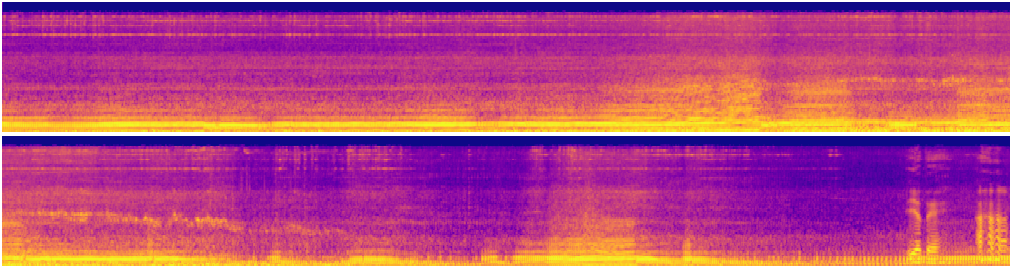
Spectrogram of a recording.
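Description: A motorcycle engine hums and revs close by, rising and falling in pitch as it speeds up and slows down.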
